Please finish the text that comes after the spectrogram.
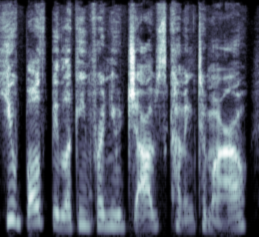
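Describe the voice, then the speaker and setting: A woman's voice: lowish voice, animated, a little fast, a bit bright, dry recording, studio quality. A woman playing a confident, direct company auditor in an English manga dub. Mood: cool, triumphant. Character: self-assured, teasing female company auditor.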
